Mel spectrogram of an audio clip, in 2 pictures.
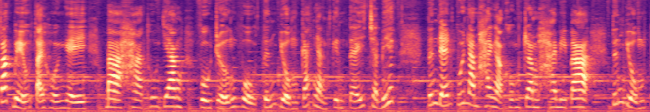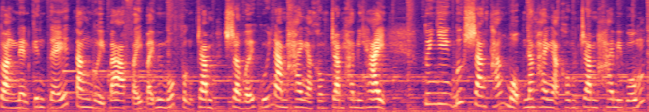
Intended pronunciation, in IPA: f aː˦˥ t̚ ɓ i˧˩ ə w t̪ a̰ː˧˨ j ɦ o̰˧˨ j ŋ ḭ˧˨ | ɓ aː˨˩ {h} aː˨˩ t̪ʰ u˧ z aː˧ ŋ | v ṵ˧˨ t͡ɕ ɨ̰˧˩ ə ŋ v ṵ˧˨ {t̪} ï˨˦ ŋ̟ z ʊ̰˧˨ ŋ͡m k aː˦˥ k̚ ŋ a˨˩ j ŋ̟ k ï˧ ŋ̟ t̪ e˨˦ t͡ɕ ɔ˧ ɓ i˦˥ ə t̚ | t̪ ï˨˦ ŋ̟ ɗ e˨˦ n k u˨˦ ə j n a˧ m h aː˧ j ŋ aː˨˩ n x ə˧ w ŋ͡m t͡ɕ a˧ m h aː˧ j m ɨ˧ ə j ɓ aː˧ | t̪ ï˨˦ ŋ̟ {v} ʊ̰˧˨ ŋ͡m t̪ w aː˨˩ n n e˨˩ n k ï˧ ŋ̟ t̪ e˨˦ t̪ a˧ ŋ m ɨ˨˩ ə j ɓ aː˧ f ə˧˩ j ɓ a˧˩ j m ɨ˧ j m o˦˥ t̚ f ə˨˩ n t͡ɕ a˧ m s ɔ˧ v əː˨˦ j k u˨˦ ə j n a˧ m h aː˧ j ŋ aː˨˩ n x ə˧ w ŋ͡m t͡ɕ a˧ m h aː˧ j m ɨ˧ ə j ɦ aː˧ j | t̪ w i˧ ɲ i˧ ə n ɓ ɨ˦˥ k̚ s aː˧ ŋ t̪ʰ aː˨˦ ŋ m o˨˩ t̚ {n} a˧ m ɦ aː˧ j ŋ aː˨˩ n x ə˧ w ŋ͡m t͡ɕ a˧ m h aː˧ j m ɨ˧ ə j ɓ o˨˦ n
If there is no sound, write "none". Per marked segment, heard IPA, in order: h, t̪, z, n

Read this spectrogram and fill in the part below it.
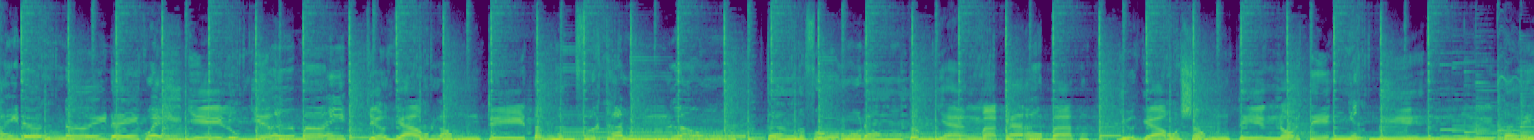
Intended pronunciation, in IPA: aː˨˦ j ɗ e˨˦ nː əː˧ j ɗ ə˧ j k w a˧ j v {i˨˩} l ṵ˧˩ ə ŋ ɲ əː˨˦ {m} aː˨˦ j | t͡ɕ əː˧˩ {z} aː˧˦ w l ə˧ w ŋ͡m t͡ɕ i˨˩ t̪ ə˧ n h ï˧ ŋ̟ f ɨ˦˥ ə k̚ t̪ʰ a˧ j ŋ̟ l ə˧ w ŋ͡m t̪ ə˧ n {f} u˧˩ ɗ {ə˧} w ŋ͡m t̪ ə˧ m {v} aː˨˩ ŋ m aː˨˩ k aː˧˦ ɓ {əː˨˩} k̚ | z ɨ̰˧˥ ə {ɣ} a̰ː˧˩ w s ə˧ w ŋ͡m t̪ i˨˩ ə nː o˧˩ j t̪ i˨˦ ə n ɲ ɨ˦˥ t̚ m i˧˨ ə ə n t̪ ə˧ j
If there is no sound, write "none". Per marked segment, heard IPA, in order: e˨˩, m, ɣ, f, ə˧, z, aː˨˩, ɣ

